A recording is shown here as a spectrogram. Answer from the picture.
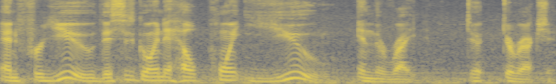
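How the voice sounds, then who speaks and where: Speaking at a fairly slow pace with lively intonation, a man uses a medium pitch amid noticeable background noise. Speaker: physician. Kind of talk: casual monologue to camera.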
